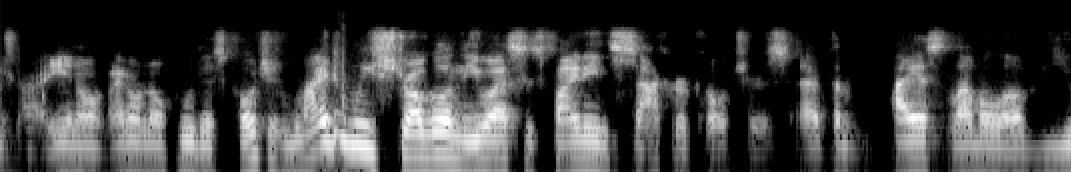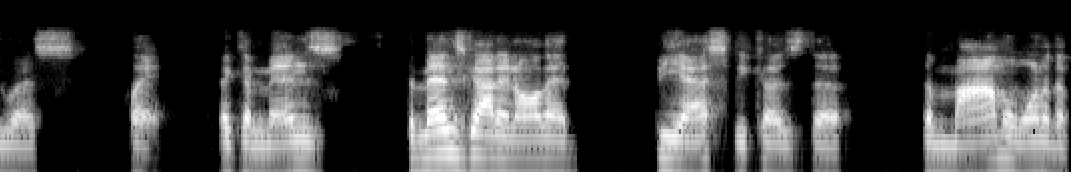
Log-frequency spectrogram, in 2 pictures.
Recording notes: We had a few audio issues, so sorry about that!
